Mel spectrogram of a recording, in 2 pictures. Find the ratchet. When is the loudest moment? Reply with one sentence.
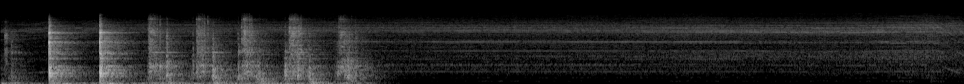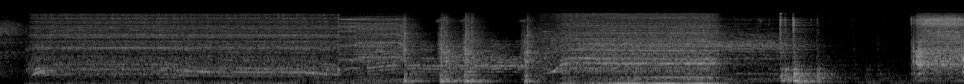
The loudest moment of the ratchet is at 1 second.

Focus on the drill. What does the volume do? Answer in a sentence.
The loudness of the drill goes up.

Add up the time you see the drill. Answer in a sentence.
The drill can be heard for 19 seconds in total.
